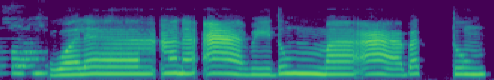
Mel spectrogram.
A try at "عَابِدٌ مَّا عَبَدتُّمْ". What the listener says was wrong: عابد মানে আইনের উচ্চারণ আপু عابد ما عبدتم আইন আলিফ জবর বলেন দেখি আ একদম ভিতর থেকে গলার মাঝখান থেকে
